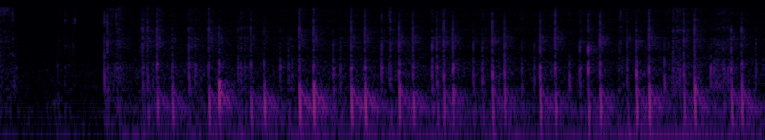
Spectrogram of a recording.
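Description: A black nylon fabric-covered case, held upright and tilted, is tapped and knocked with fingertips and nails on its fabric-covered panel. After about half a second of near silence, a quick, irregular run of soft, dull knocks begins, each muffled and damped, with little brightness. The knocks continue steadily to the end of the clip.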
